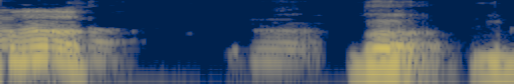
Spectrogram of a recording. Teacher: जेव्हा भ आपण म्हणतो तेव्हा दोन्ही होठ आपले एकमेकांना लागतात, बरोबर. ओष्ठ्य वर्ण झालं.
